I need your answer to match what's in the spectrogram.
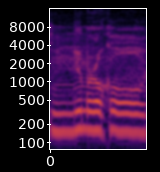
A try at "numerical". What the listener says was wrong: Numerical. You put the emphasis on the wrong syllable.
